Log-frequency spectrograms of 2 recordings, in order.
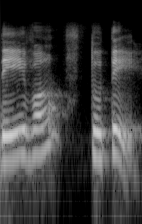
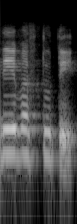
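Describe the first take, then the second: First: The syllable va is grouped with dev. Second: The syllable va is grouped with stute. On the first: The speaker calls it right. "અલા પણ શિવ વિરમચી દેવ સ્તુતે" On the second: The speaker calls it wrong. "દે જુદું પડે ને વસ્તુતે જુદું પડે"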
